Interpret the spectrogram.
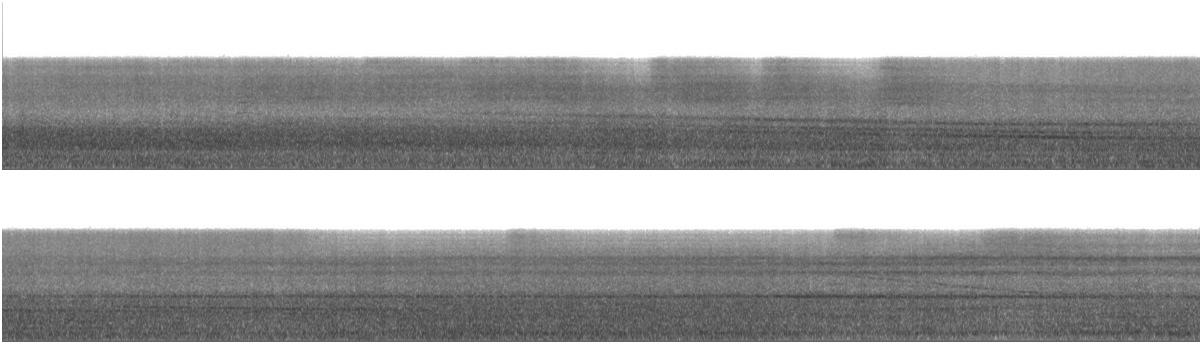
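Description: Electric S-Bahn train running into an underground station and braking, with steady rolling noise and a whine that slowly falls in pitch as it slows, echoing off the station walls.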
